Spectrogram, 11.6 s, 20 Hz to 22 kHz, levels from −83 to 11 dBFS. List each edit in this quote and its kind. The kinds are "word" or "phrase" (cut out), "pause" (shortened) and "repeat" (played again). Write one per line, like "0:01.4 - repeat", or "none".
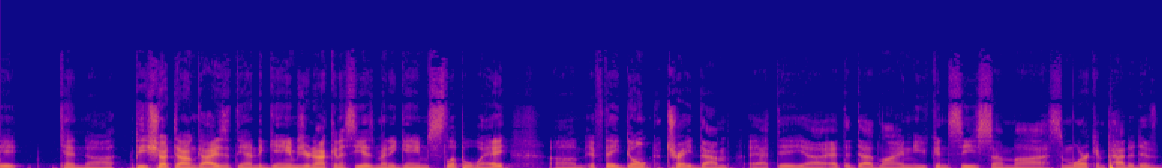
0:01.2 - pause
0:07.4 - pause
